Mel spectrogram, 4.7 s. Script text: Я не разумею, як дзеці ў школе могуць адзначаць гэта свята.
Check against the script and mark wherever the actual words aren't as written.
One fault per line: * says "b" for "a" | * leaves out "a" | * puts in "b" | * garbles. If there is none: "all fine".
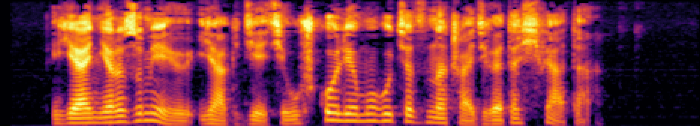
all fine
